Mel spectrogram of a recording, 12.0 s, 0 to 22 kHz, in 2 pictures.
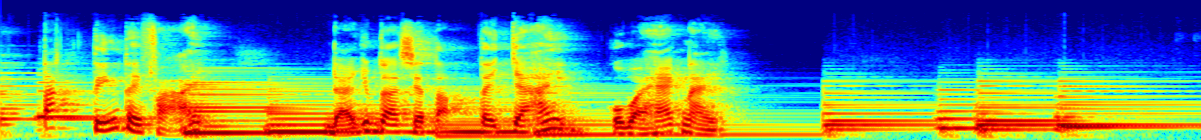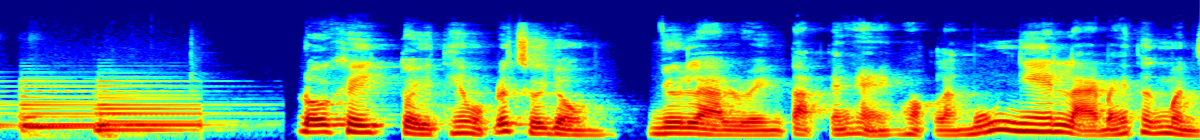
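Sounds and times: digital piano notes and chords: 0:00.0 - 0:07.5.

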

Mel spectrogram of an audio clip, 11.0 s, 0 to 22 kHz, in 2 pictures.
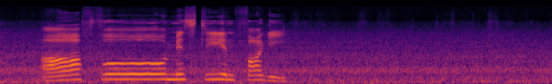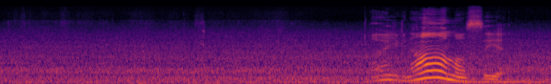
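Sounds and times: ocean surf rushing: 0:00.0 - 0:11.0.

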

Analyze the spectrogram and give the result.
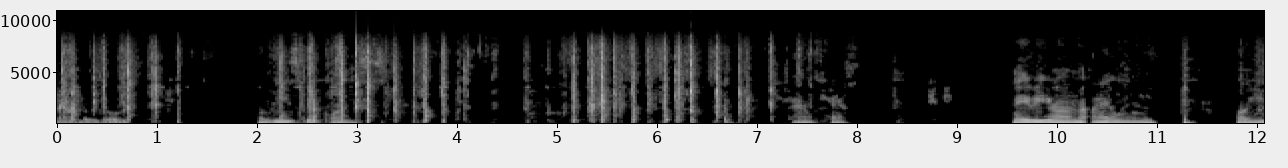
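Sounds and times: cards being shuffled: 0:00.0 - 0:01.3, 0:02.1 - 0:07.4.

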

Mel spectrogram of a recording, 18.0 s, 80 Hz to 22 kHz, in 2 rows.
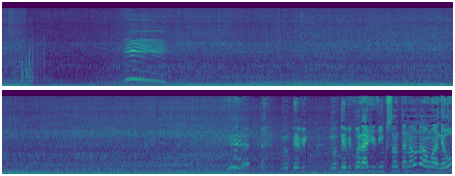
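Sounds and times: car engine accelerating: 0:00.0 - 0:18.0.

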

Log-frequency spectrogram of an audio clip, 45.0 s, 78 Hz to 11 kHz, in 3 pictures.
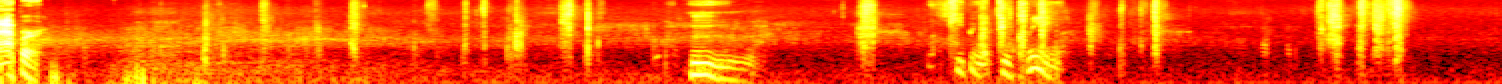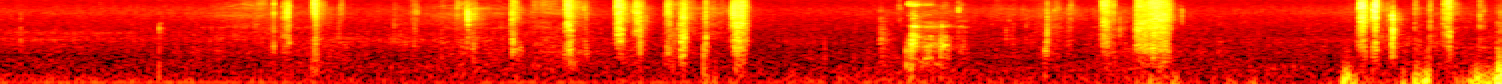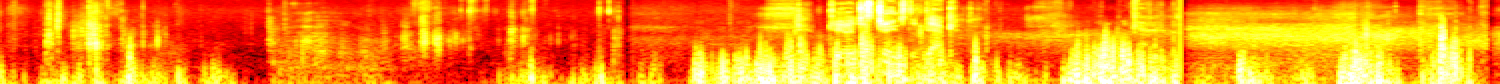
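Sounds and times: light clicks and scuffs: 0:02.0 - 0:06.1, 0:08.4 - 0:12.0, 0:12.6 - 0:14.2, 0:17.5 - 0:22.6, 0:25.0 - 0:26.9, 0:28.4 - 0:31.7.

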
